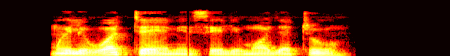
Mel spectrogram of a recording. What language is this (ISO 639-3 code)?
swa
